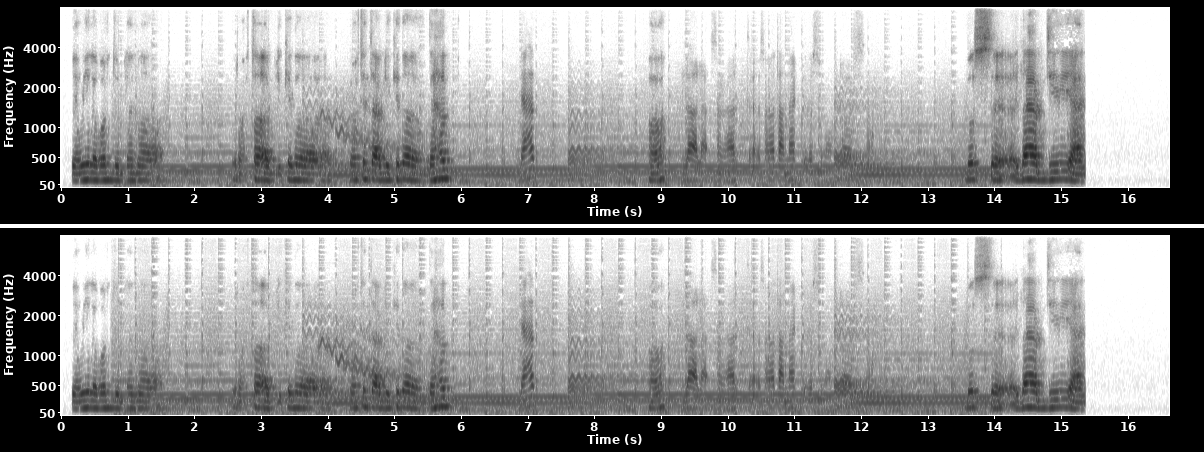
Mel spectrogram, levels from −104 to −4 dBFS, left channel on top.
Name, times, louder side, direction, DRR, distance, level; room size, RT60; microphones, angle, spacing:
voice 1, 0.2-1.6 2.5-5.9 8.8-9.1 13.5-15.4, left 2 dB, 55° left, 1.1 m, -29 dB
sound 1, 0.7-14.1, right 2 dB, 65° right, 1.8 m, -39 dB
voice 2, 6.8-7.1 9.3-12.2, equal, ahead, 2.8 m, -39 dB
head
